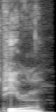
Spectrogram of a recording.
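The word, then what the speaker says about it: pirogue: dugouts it's not so it's spelled like pie rogue so it's not the clown spelling it's just the the cajun the french cajun or creole word uh all right it's piro let's get on the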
